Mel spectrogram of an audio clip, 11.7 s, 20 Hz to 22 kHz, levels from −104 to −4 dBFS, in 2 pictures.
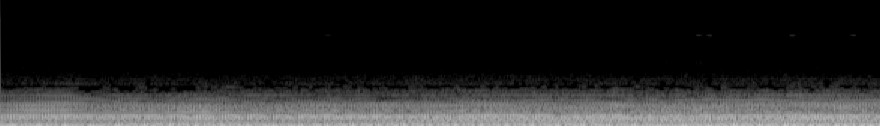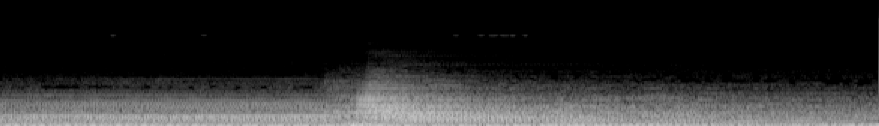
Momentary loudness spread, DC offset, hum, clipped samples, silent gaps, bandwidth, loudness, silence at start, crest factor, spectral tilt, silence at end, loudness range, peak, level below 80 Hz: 7 LU; under 0.1%; none; under 0.1%; none; 1.9 kHz; -35 LUFS; 0 s; 18 dB; -14 dB/octave; 0 s; 4 LU; -14 dBFS; -36 dBFS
